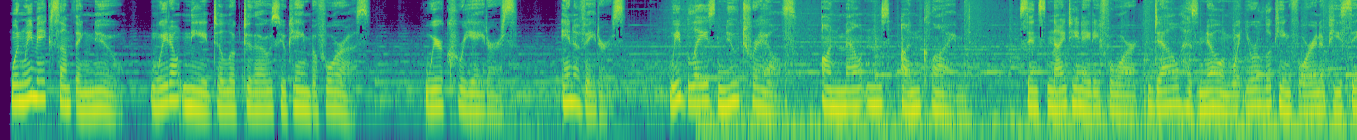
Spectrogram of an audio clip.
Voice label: English American corporate videos

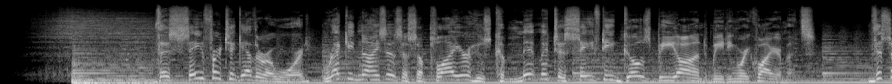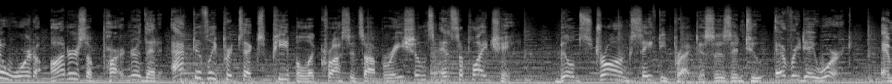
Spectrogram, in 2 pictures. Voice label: english american announcements

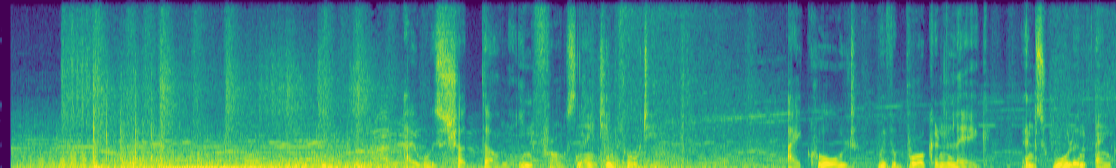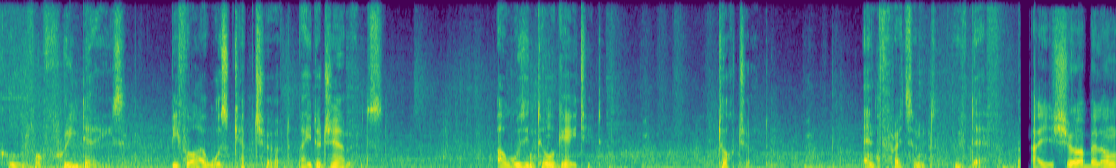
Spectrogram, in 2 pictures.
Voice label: english narration

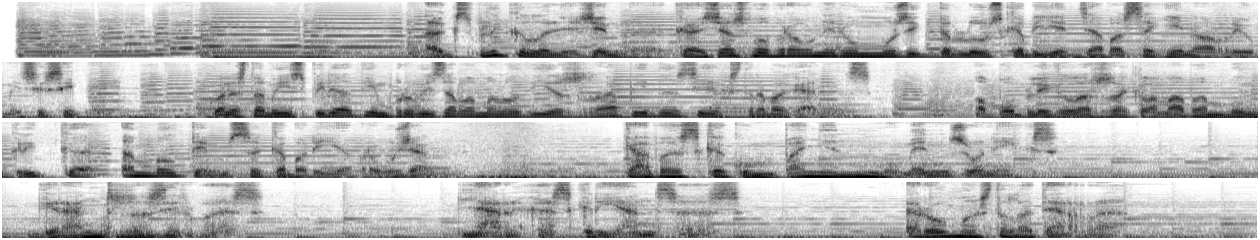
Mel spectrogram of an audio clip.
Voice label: catalan commercial, elegant

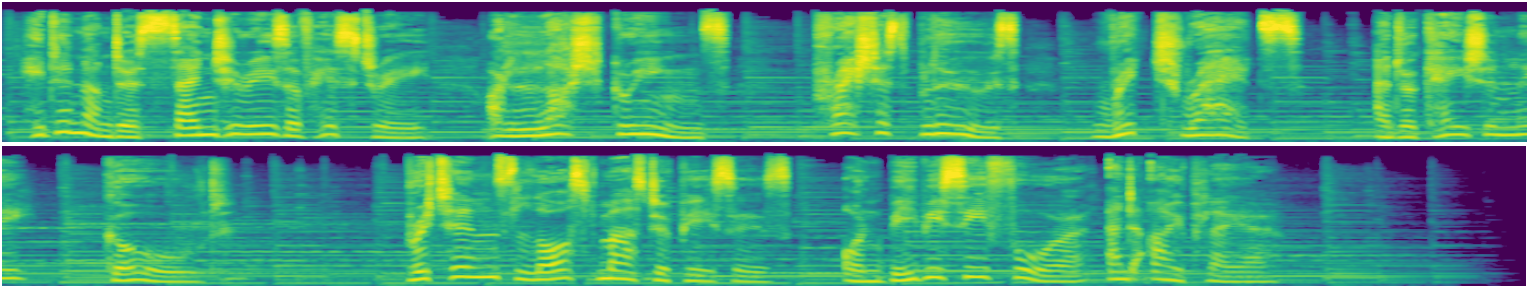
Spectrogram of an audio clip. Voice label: english british promos

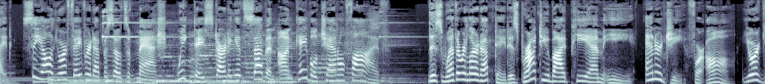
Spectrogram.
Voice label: English American promos

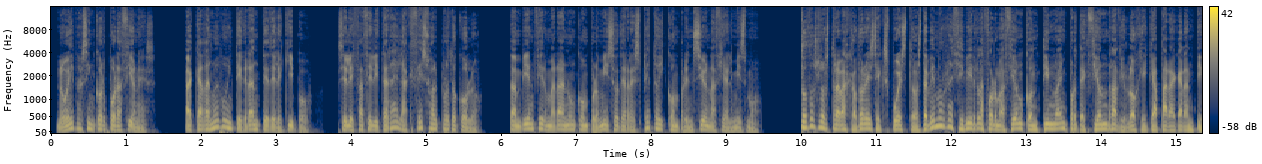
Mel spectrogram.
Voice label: spanish e-learning, spanish voice actors

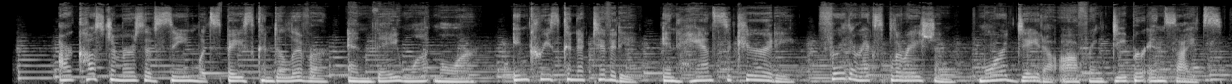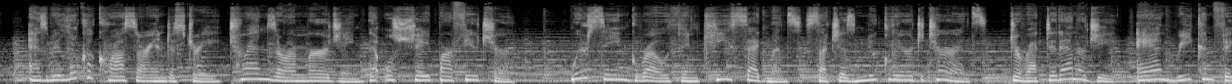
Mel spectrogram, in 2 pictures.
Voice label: english american narration; Inglês (dos Estados Unidos); Estados Unidos da América

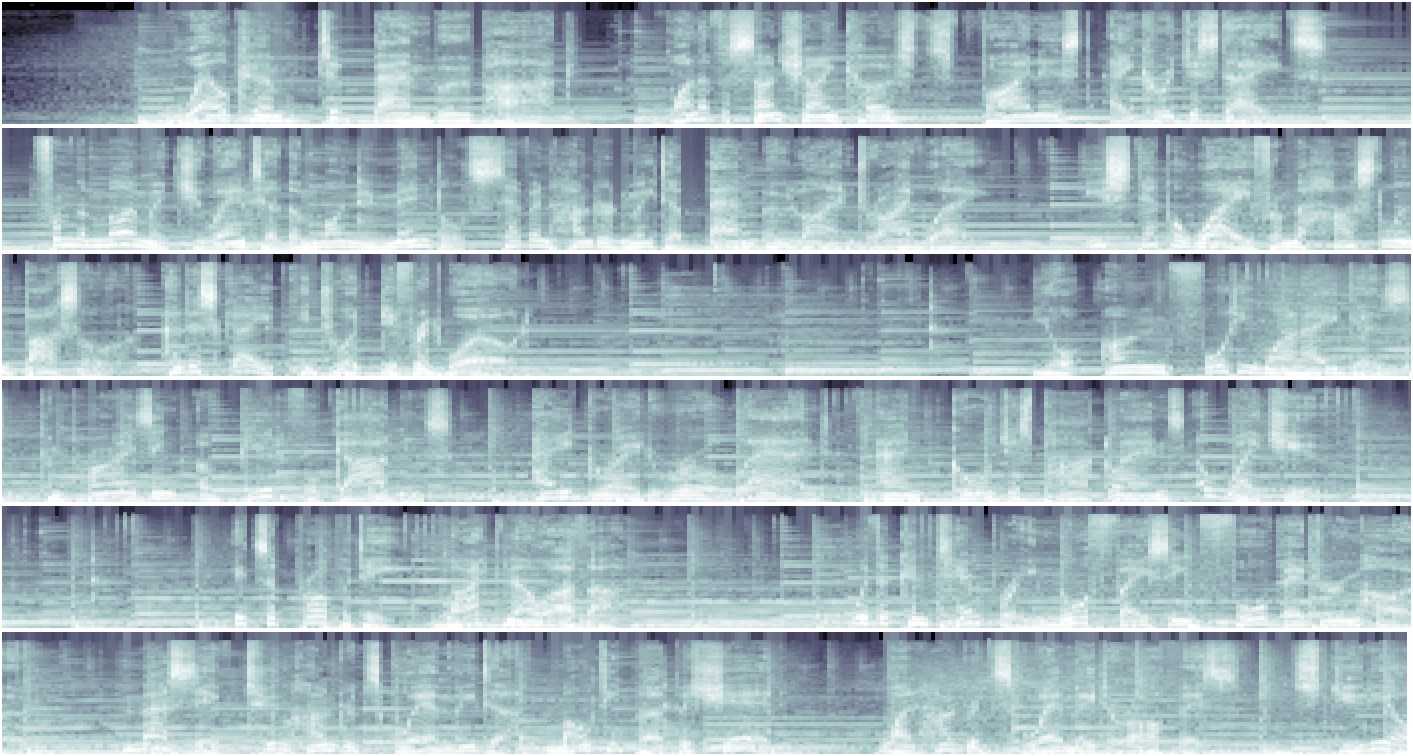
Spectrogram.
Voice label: english australian narration

